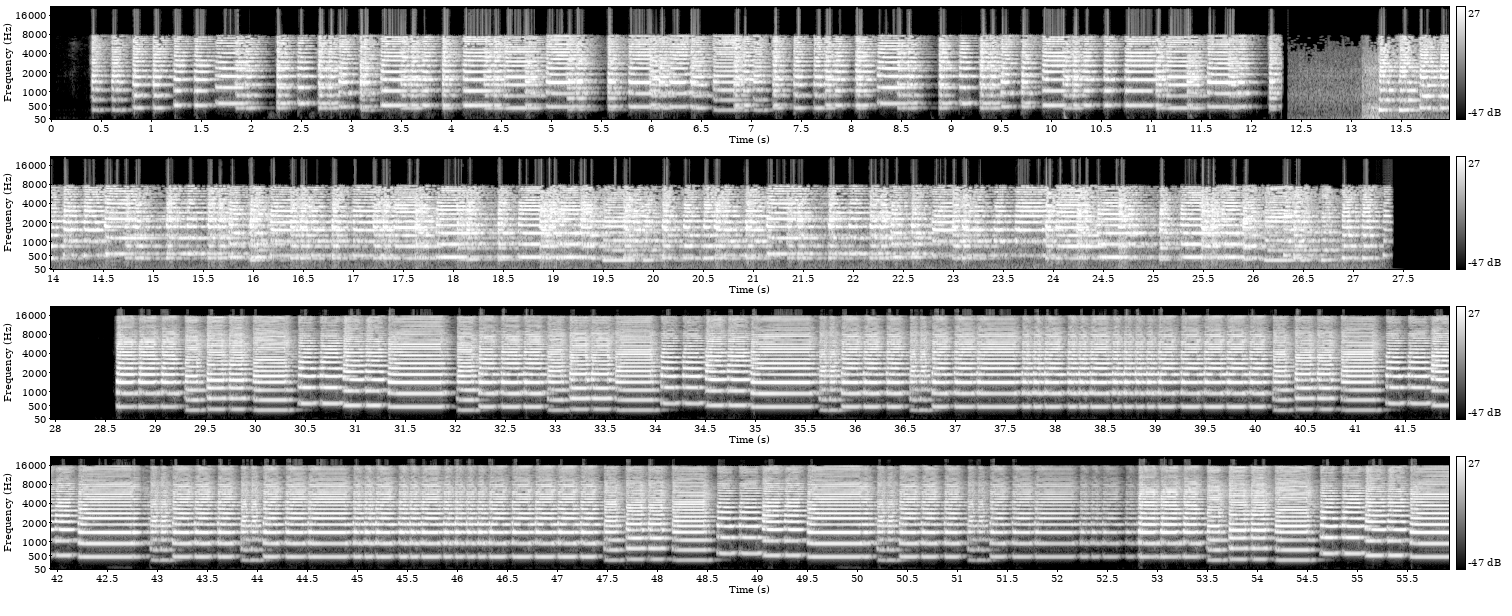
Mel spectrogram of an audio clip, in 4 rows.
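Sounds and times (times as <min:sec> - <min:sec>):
musical bus horns playing tunes: 0:00.2 - 0:27.4, 0:28.5 - 0:55.9.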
